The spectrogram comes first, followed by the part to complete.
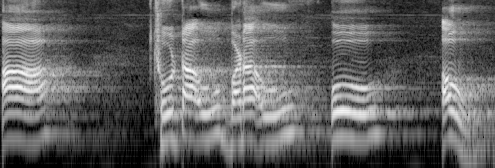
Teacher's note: जीभ के पिछले हिस्से द्वारा बोले जाने वाले स्वर। जिन स्वरों के उच्चारण में जीभ का पिछला भाग सामान्य स्थिति से ऊपर उठता है पश्च स्वर कहलाते हैं।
